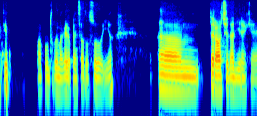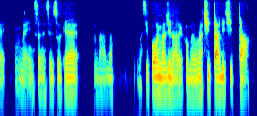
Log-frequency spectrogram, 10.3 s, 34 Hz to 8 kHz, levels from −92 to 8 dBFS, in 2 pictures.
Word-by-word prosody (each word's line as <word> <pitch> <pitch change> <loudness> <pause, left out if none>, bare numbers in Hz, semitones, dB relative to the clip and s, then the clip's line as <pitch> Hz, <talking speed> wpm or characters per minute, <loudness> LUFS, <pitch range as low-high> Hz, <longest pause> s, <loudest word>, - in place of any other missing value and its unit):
che - - -2 0.6
appunto 105 0 -9
poi 110 - -2
magari 105 +1 -1
ho - - -8
pensato 100 -1 -7
solo 105 -3 -5
io, 115 +8 -10 0.9
uhm, 110 -3 +4 0.2
però 115 0 +8
c'è 110 -2 0
da 105 0 0
dire 100 0 -5
che 95 -1 -13
è 90 - -15 0.2
immensa, - - -12
nel 105 +1 -14
senso 100 0 -6
che 105 -1 -3 0.3
la 100 0 -17
la 100 -1 -13 0.5
la - - -22
si - - -7
può 105 0 +2
immaginare 100 -2 -1
come 95 -1 -7
una 105 +2 -3
città 105 -1 +6
di 105 0 -1
città, - - -2
105 Hz, 175 wpm, -25 LUFS, 100-110 Hz, 0.9 s, però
